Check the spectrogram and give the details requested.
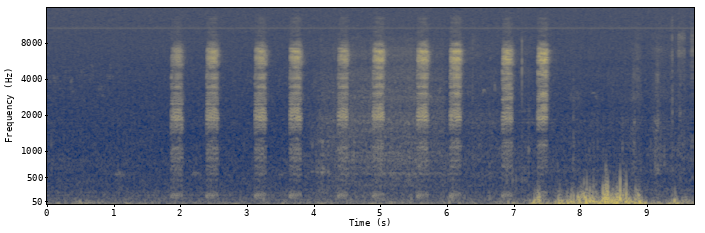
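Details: Corncrake rasping in rapid broadband pulses that come roughly in pairs, about ten in a row, before loud low rumbling noise takes over near the end.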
